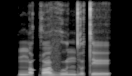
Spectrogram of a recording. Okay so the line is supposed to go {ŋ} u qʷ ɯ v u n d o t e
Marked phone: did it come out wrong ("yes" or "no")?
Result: no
